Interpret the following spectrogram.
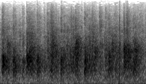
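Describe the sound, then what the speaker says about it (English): Audience applause welcoming a panel at an event celebrating German-Bangladesh relations, a short burst of crowd clapping, loud and continuous with uneven swells. "please welcome my extraordinary panel with applause"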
